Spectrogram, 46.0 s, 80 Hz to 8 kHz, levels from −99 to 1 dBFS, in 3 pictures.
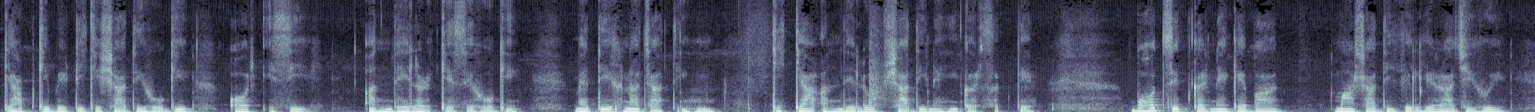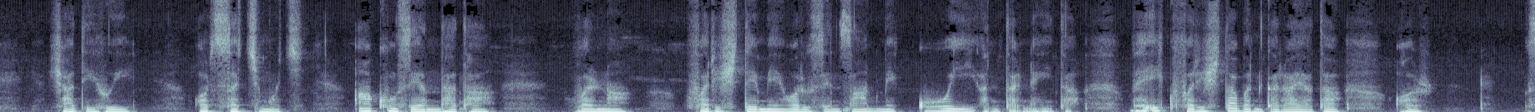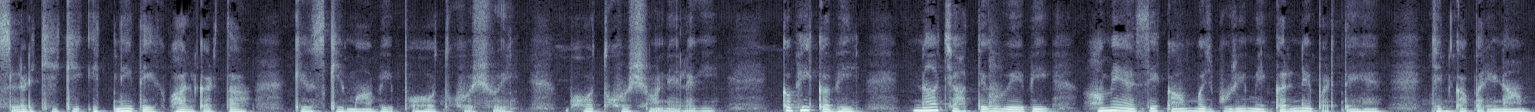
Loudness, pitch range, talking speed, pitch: -15 LUFS, 140-160 Hz, 120 wpm, 150 Hz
